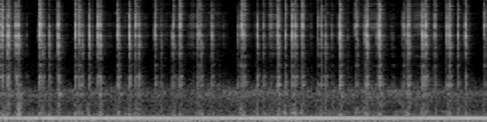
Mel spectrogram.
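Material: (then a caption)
Plastic. Long acrylic nails tap rapidly on the top of a green, hollow plastic PVC pipe with couplings resting on a table. The taps come as quick, bright, clicky bursts over a steady low hum.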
